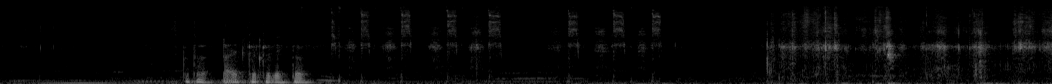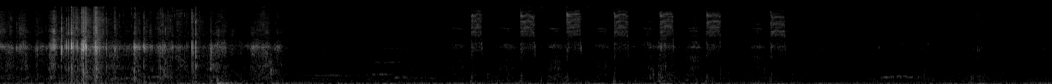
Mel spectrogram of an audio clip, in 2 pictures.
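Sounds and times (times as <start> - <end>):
air hissing from inflation bulb valve: 3.3 - 6.7, 15.1 - 18.4.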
